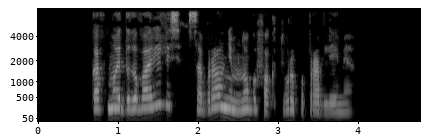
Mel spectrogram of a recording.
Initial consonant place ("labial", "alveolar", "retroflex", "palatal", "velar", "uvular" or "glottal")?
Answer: velar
